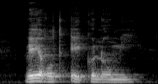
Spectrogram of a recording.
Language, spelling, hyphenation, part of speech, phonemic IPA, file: Dutch, wereldeconomie, we‧reld‧eco‧no‧mie, noun, /ˈʋeː.rəlt.eː.koː.noːˌmi/, Nl-wereldeconomie.ogg
- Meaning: 1. world economy, global economy 2. globally important economy 3. international economic system without a single hegemon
